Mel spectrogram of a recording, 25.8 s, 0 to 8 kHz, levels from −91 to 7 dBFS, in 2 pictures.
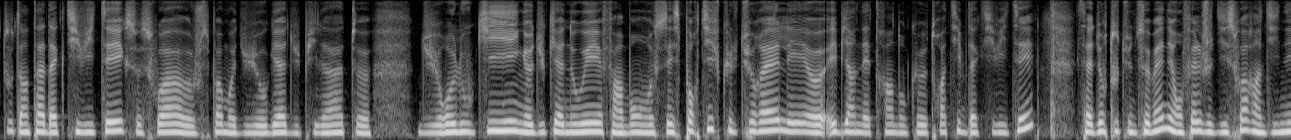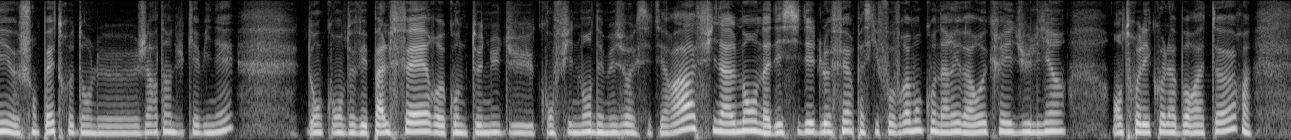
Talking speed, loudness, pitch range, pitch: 200 wpm, -16 LUFS, 165-190 Hz, 175 Hz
